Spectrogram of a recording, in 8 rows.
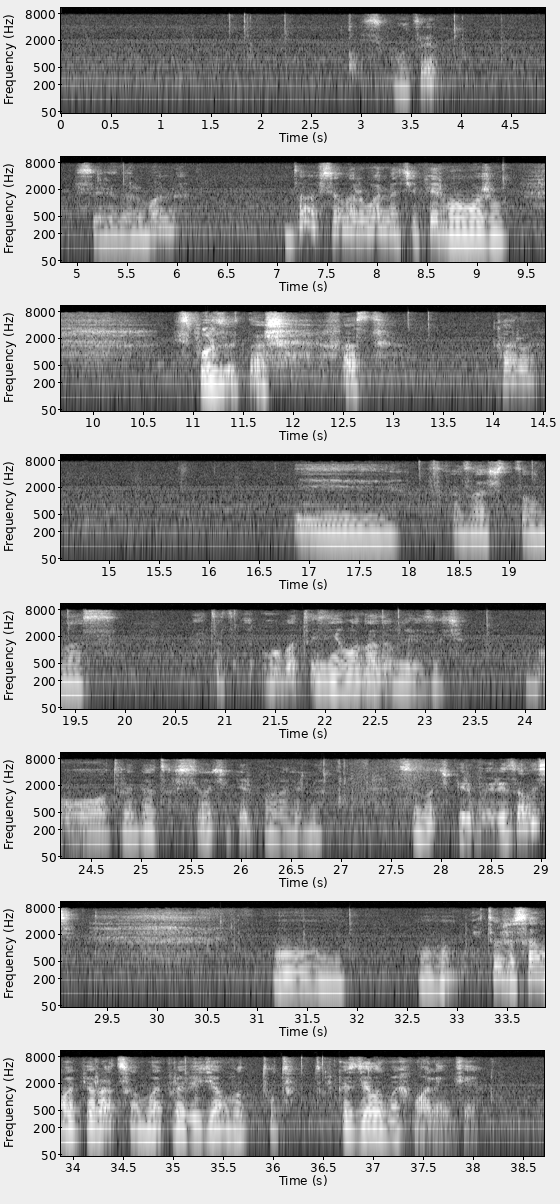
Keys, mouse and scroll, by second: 2.2-4.2 middle drag, 4.2 scroll up 1, 5.4-8.6 middle drag, 13.1 click, 18.1 click, 19.2 click, 22.5 click, 23.6-26.6 middle drag, 31.1 scroll up 2, 31.9-35.0 middle drag, 36.2 click, 36.9-37.7 scroll down 4, 37.7-38.1 scroll up 2, 38.4 scroll down 2.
